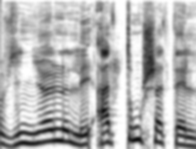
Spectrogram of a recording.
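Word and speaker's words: Vigneulles-lès-Hattonchâtel: C'est à, alors je prononce bien, Vigneulles les Hattonchâtel dans la Meuse. – Oui, c'est ça.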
